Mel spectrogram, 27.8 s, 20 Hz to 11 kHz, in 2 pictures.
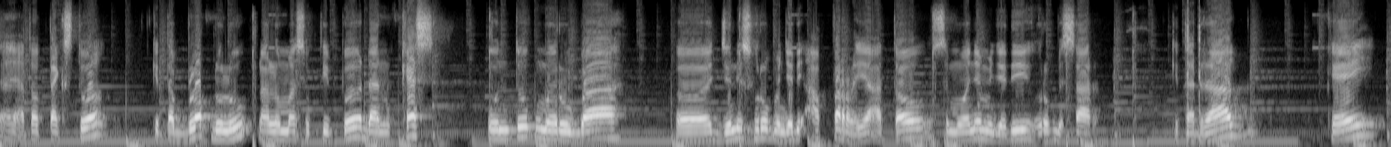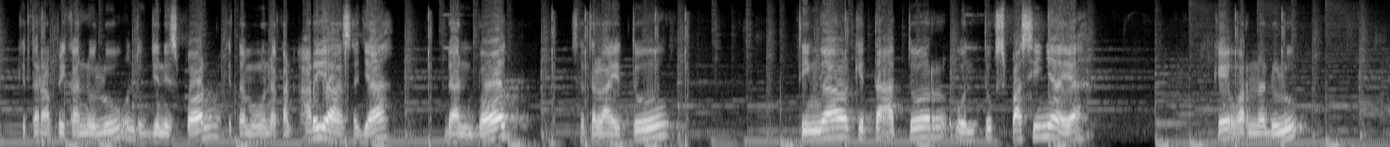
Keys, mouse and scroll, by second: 2.4 click, 12.5 ctrl+a, 14.3 click, 14.9 a, 17.3 click, 25.8 z, 26.1 click, 26.5 space, 26.6 click, 27.2 v.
